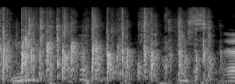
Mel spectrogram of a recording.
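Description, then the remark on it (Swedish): A short burst of audience clapping in applause for having drunk margaritas: a dense patter of hand claps lasting a couple of seconds, fairly loud and steady, with voices mixed in underneath. “ah applåder för det!”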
